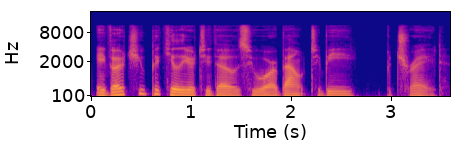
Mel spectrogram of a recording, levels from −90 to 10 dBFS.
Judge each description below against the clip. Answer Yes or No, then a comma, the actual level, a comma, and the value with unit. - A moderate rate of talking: Yes, average, 185 wpm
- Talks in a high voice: No, low, 115 Hz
